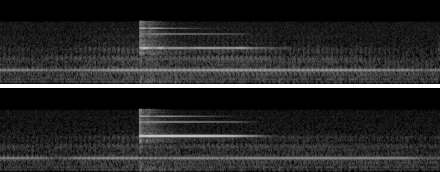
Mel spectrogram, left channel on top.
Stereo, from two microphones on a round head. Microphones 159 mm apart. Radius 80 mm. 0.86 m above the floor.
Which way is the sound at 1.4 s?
45° right (ahead or behind).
